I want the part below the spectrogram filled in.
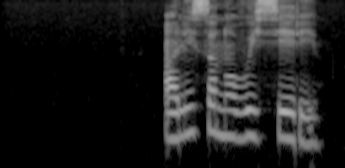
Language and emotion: Russian, neutral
